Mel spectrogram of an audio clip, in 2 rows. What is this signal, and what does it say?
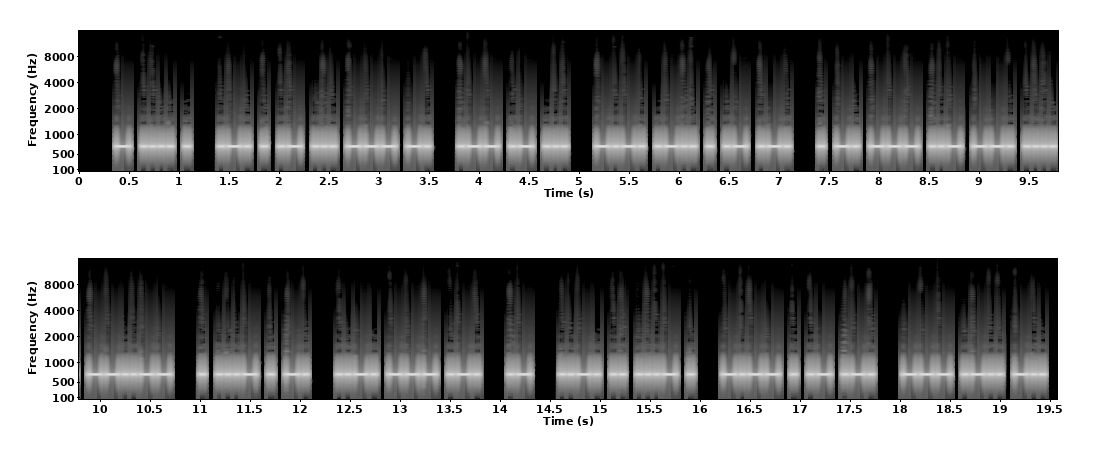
Morse code, heard as a keyed tone, about 28 wpm, 700 Hz. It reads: THE REASON WAS CLEAR ENOUGH, EVEN FOR A FIVE YEAR OLD
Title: Sentences from Top 1000 Words - Review Part 2 - 28wpm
